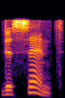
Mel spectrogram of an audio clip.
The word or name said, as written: dissent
